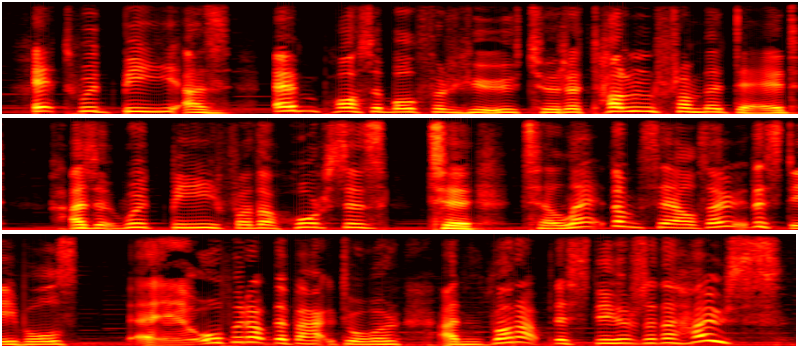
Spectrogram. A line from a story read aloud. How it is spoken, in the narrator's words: The servant is so passionate in his belief that he exclaims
